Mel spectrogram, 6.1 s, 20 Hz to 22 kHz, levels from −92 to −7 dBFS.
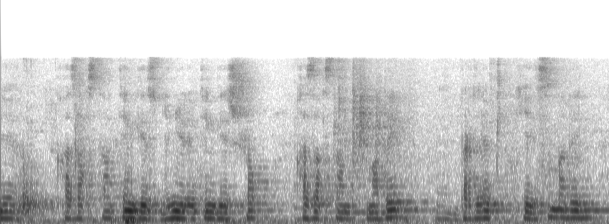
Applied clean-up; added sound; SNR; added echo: none; none; none; none.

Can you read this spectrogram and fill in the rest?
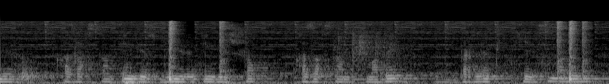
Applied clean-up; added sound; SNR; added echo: none; Hi-hat; 4 dB; none.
